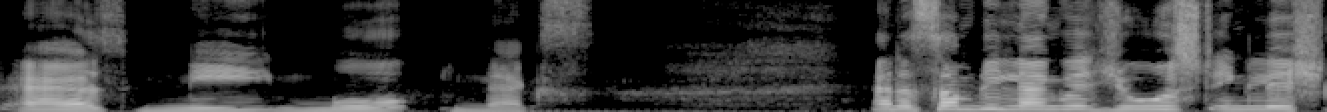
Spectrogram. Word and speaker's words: mnemonics: It is pronounced as mnemonics.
